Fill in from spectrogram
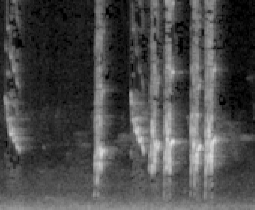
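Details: Javan myna song recorded in the morning for young mynas to copy: a high descending whistle, a pause, then loud harsh squawks with whistled overtones, mostly in pairs, against a quiet background.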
